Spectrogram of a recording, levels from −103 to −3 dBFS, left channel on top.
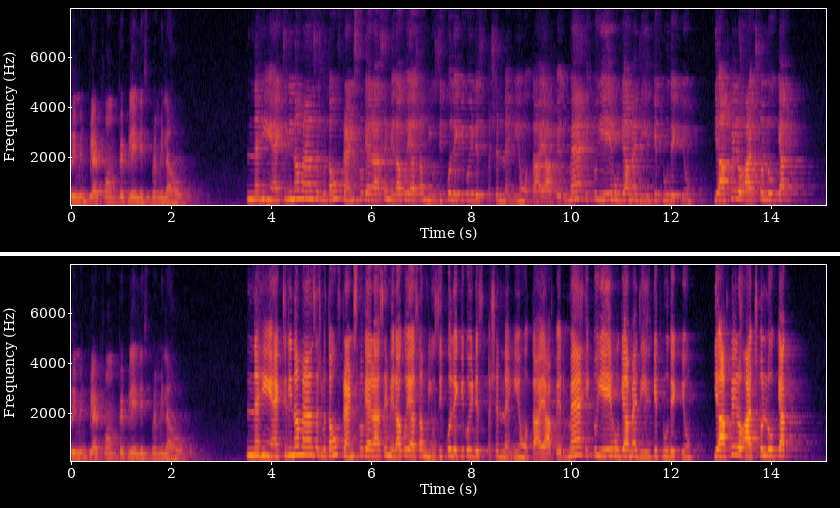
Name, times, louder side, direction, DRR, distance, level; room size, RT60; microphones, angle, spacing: voice 1, 0.0-2.2, equal, 5° left, 7 dB, 0.5 m, -39 dB
voice 2, 3.5-12.4 12.9-14.3, right 7 dB, 80° right, 14 dB, 0.4 m, -33 dB
16.5 x 8.7 x 3.1 m, 1.2 s
head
